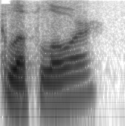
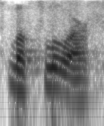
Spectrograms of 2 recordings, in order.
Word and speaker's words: LaFleur: Mike LaFleur. – Yeah, LaFleur.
